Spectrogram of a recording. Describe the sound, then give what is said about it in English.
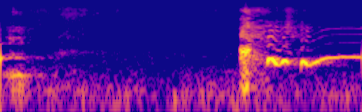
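A pig squeals loudly, a sharp high-pitched squeal followed by a couple of wavering, drawn-out squeals, after a brief low grunting sound and a quiet pause. “And that's the pig, not him, by the way.”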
